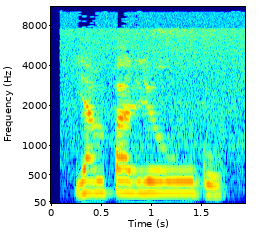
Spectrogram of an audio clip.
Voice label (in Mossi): "yampaleoogo", moore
